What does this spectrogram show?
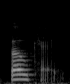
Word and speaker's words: bokeh: to pronounce it so it sounds kind of like bouquet like a bouquet of flowers um emphasis on the bow so bokeh so this technique is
